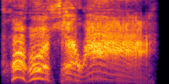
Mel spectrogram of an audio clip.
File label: Male Murloc Attack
